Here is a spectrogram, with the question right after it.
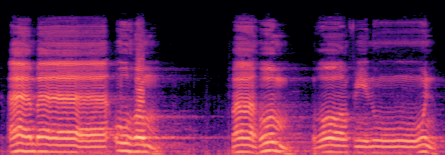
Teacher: Aba'uhum fahum, tutup mulut tu. Aba'uhum, ini panggil Izhar Syafawi, bibir tu tutup. · Izhar syafawi ni hati-hati, jangan didengungkan. Perlu dijelaskan.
